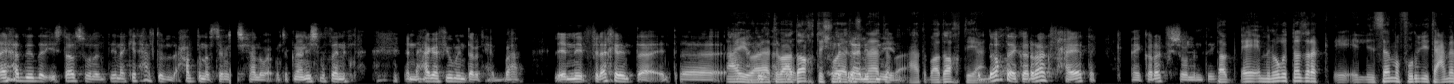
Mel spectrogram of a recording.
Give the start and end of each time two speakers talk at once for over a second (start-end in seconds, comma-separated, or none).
7.3-9.1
